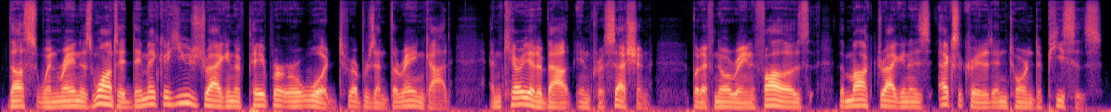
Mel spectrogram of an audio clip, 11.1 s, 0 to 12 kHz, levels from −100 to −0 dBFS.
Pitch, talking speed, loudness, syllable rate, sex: 110 Hz, 210 wpm, -19 LUFS, 5.5 syllables/s, male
